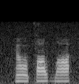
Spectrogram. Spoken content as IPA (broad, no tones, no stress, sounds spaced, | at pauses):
æ̃ tˤ ɒ l dˤ æ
